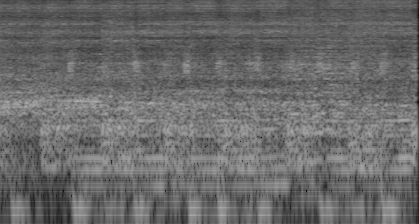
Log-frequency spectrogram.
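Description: Live rock band playing an instrumental stretch: drum kit with a steady driving beat of about three beats a second under electric guitars and bass, with no vocal.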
